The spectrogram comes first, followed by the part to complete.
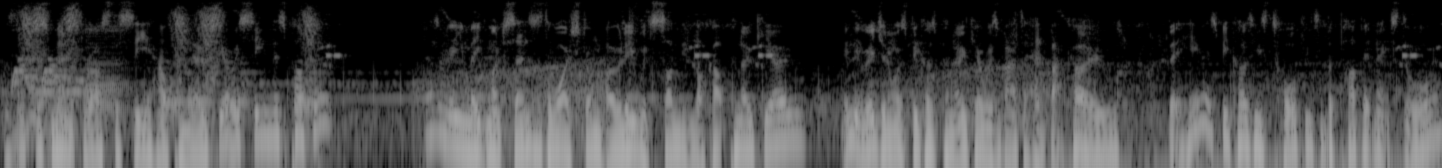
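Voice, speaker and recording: Sarcastic man reviewing films, lively delivery. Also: mid-range voice, brisk. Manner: sarcastic, incredulous. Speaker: video commentator and film critic. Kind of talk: scripted film review commentary. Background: music.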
